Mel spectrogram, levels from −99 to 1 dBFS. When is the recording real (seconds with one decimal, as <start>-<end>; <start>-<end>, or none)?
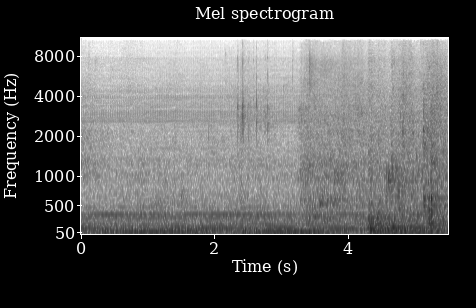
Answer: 0.0-1.0; 4.3-5.5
